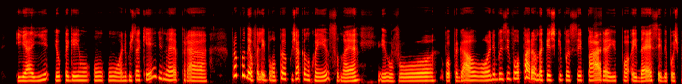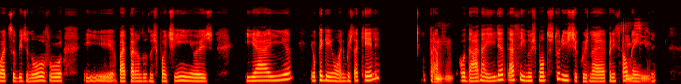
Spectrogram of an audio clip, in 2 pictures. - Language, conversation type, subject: Portuguese, podcast, Você pode me contar sobre uma viagem que mudou a sua vida?
- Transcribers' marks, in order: tapping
